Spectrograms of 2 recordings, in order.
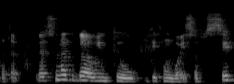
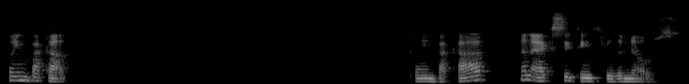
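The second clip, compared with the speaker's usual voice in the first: guided meditation; 3 dB quieter than usual. Real, not acted. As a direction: guide them gently through each breath, unhurried. Leads a breathing meditation.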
